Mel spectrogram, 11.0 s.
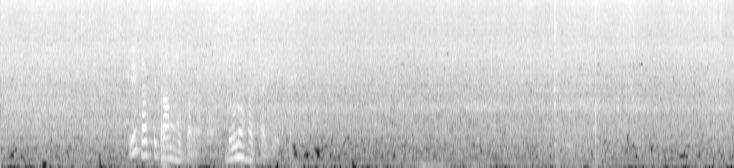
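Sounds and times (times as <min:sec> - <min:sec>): food sizzling in a frying pan: 0:00.0 - 0:11.0
spatula turning food: 0:01.4 - 0:04.5, 0:06.8 - 0:11.0.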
